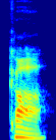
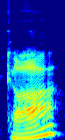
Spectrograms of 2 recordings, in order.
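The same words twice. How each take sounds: First: The pitch stays level throughout. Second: The pitch falls and then rises. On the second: "it goes down, then up"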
